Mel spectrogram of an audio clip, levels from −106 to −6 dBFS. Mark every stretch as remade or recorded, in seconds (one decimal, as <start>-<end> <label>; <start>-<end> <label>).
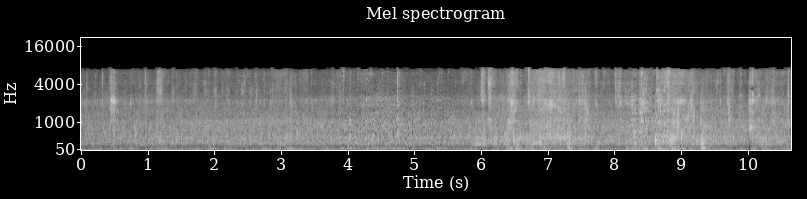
0.0-3.9 remade; 3.9-5.6 recorded; 5.6-8.2 remade; 8.2-8.8 recorded; 8.8-10.7 remade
